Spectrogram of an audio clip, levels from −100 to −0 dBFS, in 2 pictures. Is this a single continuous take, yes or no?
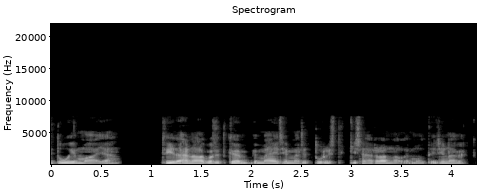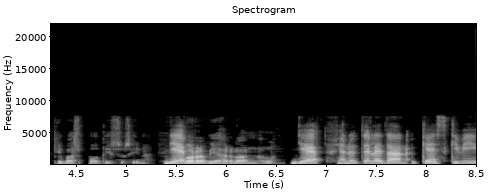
no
